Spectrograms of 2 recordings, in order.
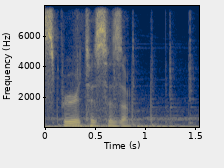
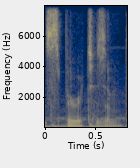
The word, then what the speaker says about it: spiritism: For some reason I want to pronounce that as spiriticism, but no, it's spiritism.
